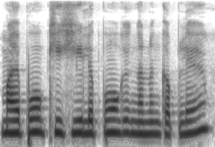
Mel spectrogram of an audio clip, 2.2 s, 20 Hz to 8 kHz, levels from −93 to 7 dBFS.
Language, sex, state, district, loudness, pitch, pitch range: Wancho, female, Arunachal Pradesh, Longding, -14 LUFS, 215 Hz, 205-225 Hz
